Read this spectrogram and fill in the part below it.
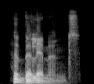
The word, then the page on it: habiliment: British English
